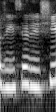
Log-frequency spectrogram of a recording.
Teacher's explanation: मूर्धन्य स्वर, जो री से ऋषि वाला है, जीभ की नोक और तालु के बीच में इसको यूज़ करा जाता है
